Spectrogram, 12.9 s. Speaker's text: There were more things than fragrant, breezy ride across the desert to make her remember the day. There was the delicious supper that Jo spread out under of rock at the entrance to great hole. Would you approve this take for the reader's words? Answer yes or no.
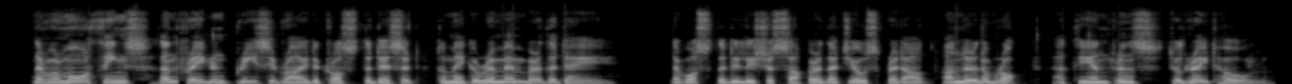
yes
